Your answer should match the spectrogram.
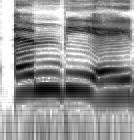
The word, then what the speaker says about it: MBA: But how do you pronounce the letter M when you say the acronym? You say M. M starts with an E sound, vowel sound. Precisely. So it's an MBA degree.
